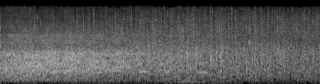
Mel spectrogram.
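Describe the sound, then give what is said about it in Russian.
An audience claps steadily, a dense wash of many hands that stays loud and even for the whole stretch, easing off only slightly at the end. “Это зал аплодирует тоже.”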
